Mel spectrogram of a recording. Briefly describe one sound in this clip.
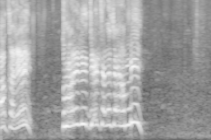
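A young man shouts angrily, close by.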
